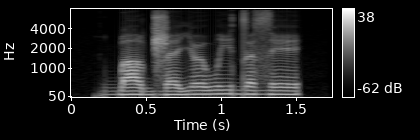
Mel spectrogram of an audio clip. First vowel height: low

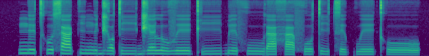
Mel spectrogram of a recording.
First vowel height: mid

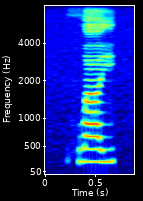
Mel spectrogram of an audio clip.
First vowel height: low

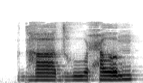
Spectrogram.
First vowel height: low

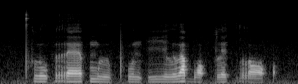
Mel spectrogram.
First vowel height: high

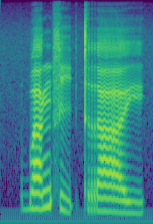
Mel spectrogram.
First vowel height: low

